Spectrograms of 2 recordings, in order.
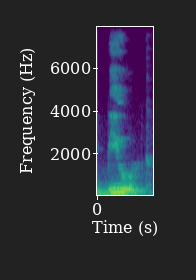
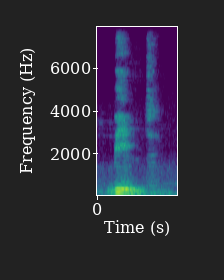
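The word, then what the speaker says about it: build: যেমন দেখো বিল্ড, কিন্তু আমরা উচ্চারণ করি কি? বিউল্ড। কি উচ্চারণ করি? বিউল্ড, কিন্তু এটা উচ্চারণ হবে কি? বিল্ড।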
